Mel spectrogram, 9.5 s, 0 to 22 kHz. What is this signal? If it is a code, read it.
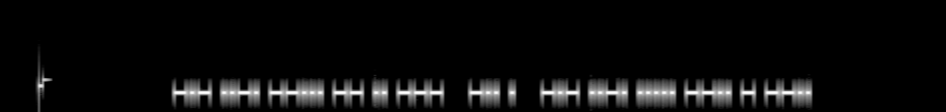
Morse code, heard as a keyed tone, about 32 wpm, 700 Hz. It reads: KF7MIO DE KF5ZTZ
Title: USA Callsign DE Callsign 30wpm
